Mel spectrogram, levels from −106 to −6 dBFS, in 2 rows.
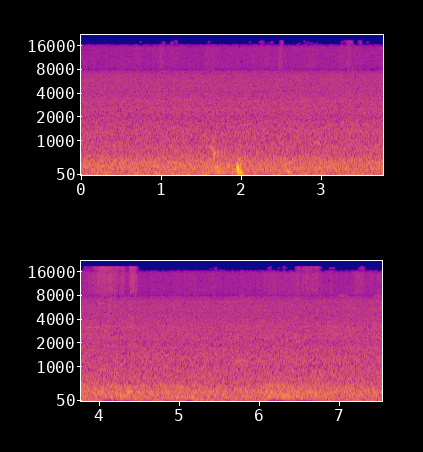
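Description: Compressed frames skipped at 1.81 s and 6.78 s: whole 21.3 ms frames of the speech never play, so the audio jumps ahead roughly 100 ms, then 40 ms, consistent with about four and two lost frames.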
